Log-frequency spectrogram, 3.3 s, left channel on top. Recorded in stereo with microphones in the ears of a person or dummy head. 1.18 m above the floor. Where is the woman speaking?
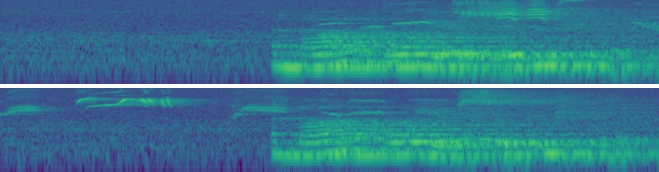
70° right (ahead or behind), 2.5 m; by 3.2 s 80° right, 3.5 m.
